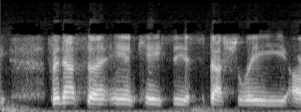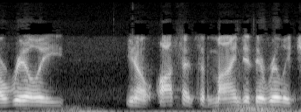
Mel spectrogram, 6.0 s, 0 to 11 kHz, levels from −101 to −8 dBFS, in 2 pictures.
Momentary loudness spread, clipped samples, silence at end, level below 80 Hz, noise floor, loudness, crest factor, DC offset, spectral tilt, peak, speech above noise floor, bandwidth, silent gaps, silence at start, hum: 9 LU; under 0.1%; 0 s; -54 dBFS; -51 dBFS; -25 LUFS; 18 dB; under 0.1%; -6 dB/octave; -6 dBFS; 26 dB; 6 kHz; none; 0 s; none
